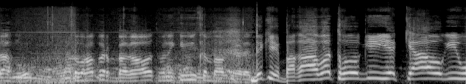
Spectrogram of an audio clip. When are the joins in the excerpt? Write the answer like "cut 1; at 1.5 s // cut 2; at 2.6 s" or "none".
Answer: none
